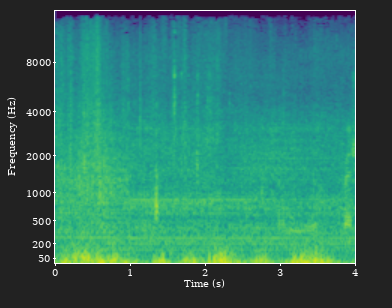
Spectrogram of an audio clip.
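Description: Plastic bag and bubble-wrap packaging rustling and crinkling as parts are unwrapped, with wind buffeting the microphone in uneven low gusts.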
